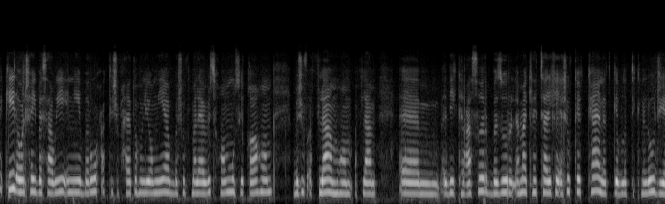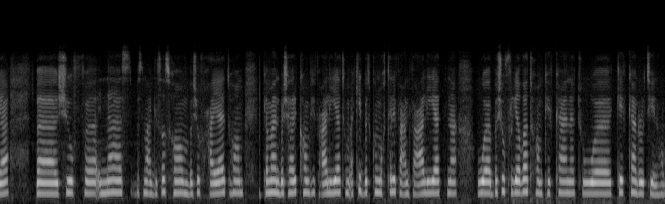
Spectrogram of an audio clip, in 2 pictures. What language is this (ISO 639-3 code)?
acx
